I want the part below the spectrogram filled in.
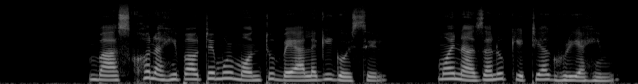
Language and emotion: Assamese, sad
